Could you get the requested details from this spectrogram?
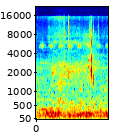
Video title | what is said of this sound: আদা লজেন্স বা candy বানিয়ে পুরানো খুশখুশে কাশি দুর করুন। Ginger candy making for remove cough. | একদম ক্যান্ডি, এই দেখুন ঝনঝন আওয়াজ করছে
